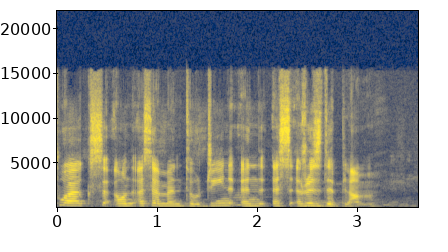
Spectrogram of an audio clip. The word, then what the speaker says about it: risdiplam: The second approved drug, which works on SMN2 gene, is risdiplam. I have to get used to this name because in Poland it is pronounced risdiplam and not risdiplam.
